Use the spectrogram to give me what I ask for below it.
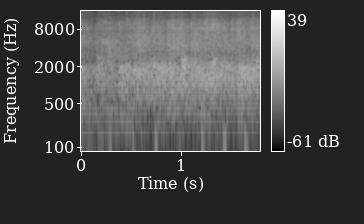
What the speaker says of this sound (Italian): Chiedo anche un applauso per Gerardo,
